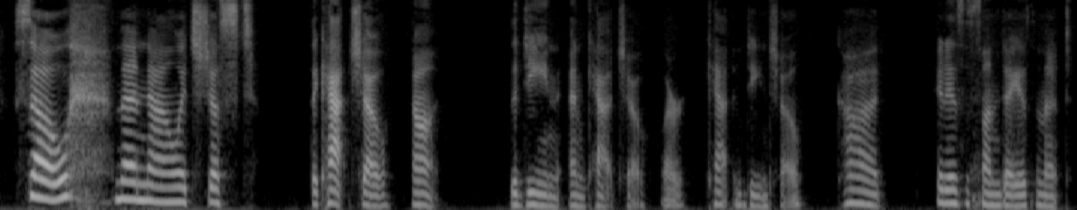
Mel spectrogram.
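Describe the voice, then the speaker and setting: Brief: woman co-host, relaxed teasing chat, slightly low pitch, dry room. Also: creaky, no room sound. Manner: chatty, teasing, rambling. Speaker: podcast co-host. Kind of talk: casual couple banter. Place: at home on a Sunday.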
